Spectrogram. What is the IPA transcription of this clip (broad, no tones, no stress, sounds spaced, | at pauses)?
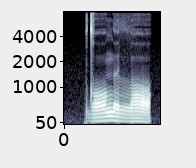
d ɔː ŋ əː lː ɒː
